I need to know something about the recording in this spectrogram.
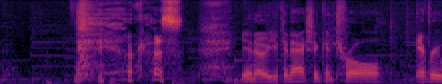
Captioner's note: laughs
